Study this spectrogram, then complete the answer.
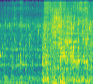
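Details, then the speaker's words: Campervan water system refilled after winterisation, pump switched on with tap open: quiet sputter and gurgle while filling the boiler gives way to a sudden steady hiss of running water, air purged; steady tap flow. "And here it comes. There we are. That's now running through."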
